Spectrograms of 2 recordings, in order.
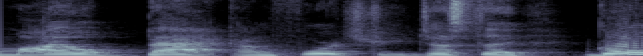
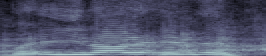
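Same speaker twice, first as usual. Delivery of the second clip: ordinary delivery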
